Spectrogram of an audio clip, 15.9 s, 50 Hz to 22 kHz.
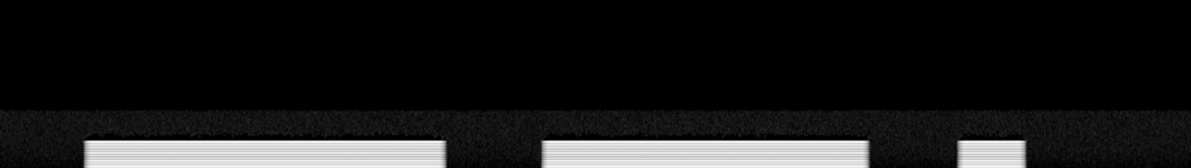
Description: Ship horn signal, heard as a ship's horn, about 350 Hz. 2 long, 1 short. At sea: I intend to overtake on your starboard side.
